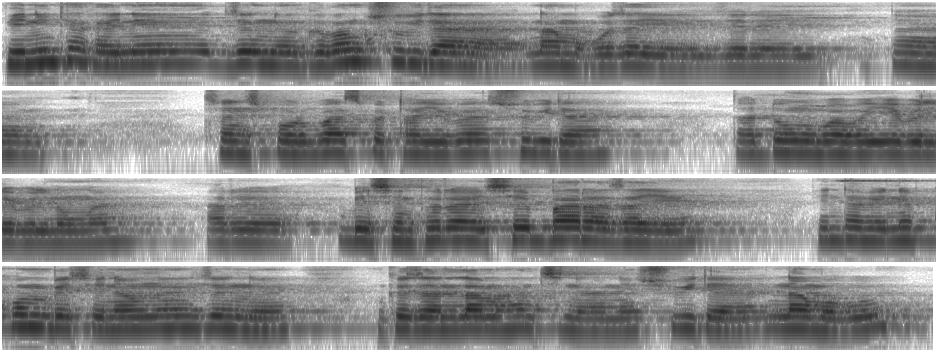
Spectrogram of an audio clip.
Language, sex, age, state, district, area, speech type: Bodo, male, 45-60, Assam, Kokrajhar, rural, spontaneous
